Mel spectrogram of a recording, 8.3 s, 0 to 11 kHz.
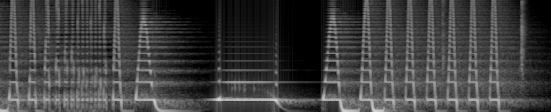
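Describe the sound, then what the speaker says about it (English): A square-wave tone from a Pioneer DJS-1000 sampler with an LFO, pulsing in a rapid stuttering rhythm of bright buzzy notes, pausing for a sustained held note, then resuming the choppy pattern, loud and alone. "Let's try one of the square waves,"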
